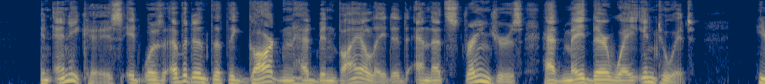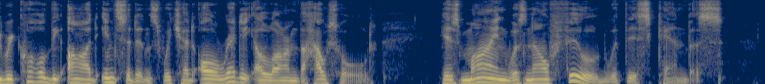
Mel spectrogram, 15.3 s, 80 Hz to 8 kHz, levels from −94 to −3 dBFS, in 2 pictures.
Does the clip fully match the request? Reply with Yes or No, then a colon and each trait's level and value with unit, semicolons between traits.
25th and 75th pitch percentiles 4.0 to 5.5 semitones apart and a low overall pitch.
Yes: average, 4.8 semitones; low, 120 Hz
